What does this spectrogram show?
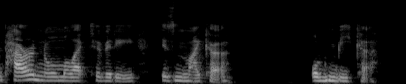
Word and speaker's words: Micah: It's attempting to protect her because the real bad guy in paranormal activity is Micah or Mika. His name is pronounced Mika, which is an unusual pronunciation of that name, but just because it's unusual doesn't mean that like it's wrong or anything.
